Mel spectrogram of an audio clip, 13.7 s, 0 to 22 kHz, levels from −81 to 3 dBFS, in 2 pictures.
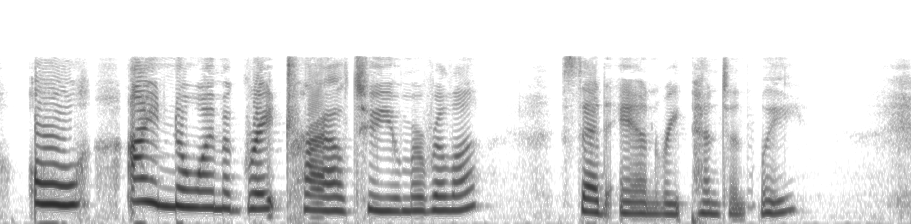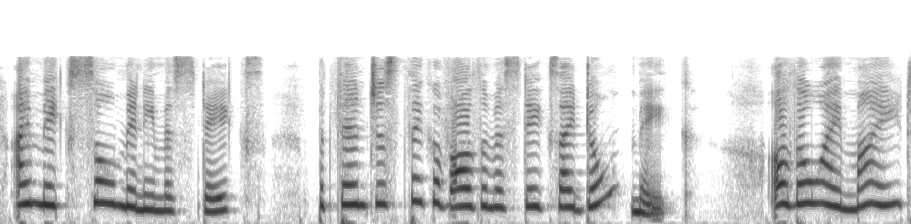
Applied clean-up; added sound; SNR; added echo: none; none; none; none.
